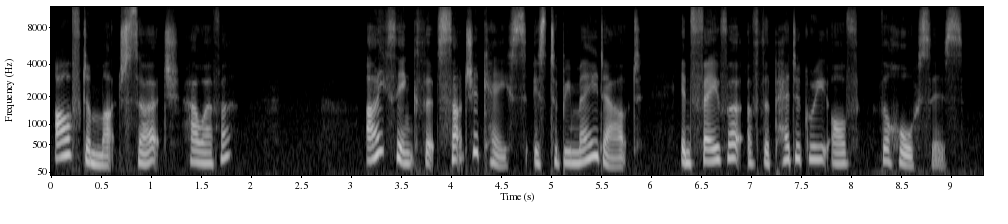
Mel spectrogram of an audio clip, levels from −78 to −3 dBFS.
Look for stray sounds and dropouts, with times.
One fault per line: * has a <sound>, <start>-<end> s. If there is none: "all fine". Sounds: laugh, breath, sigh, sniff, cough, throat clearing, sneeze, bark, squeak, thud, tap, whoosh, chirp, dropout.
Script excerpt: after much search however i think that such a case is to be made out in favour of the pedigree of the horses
all fine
